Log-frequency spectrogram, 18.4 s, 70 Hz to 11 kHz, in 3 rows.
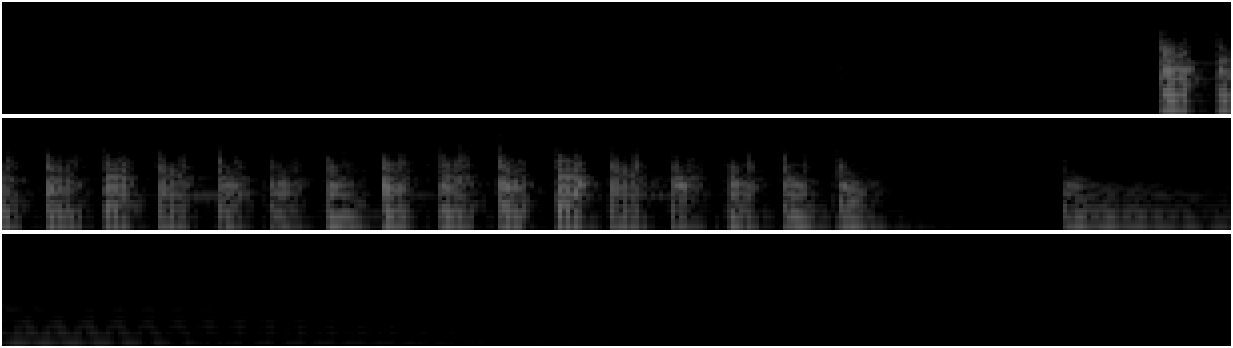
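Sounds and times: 
bass line: 5.8s - 10.8s, 11.4s - 13.3s.

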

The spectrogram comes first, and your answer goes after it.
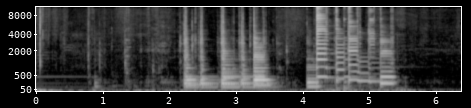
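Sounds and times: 
classical guitar: 0.9s - 5.7s.

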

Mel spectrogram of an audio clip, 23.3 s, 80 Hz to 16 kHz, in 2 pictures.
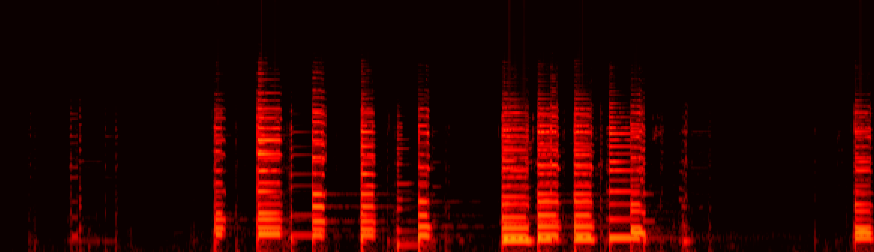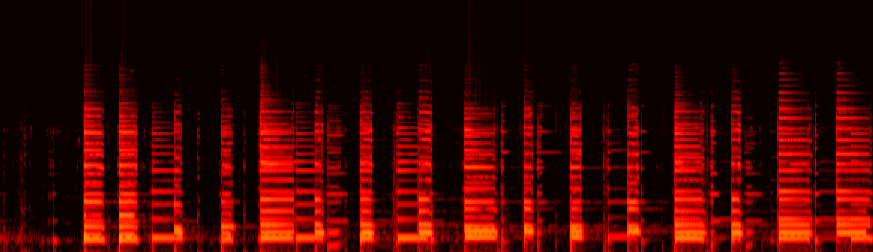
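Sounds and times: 
electric guitar: 2.8s - 9.3s, 11.2s - 23.2s.

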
